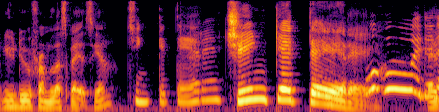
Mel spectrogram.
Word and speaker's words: Cinque Terre: Do you remember how it's pronounced with what you do from La Spezia? Cinque Terre.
